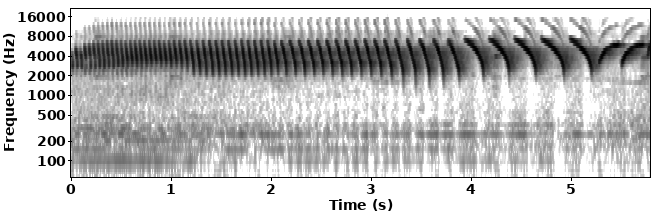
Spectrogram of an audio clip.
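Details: Canary song for canary training, played to make a canary start singing: a rapid rolling trill that slows into bright, repeated downward-swooping notes, with a faint low hum beneath.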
